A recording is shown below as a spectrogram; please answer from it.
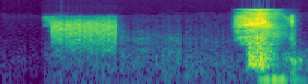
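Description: A person's breath on a microphone: a short faint hiss about half a second in, then a stronger breath near the end.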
